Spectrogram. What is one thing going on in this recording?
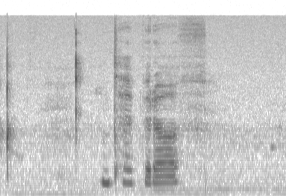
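A young woman speaks briefly and calmly, close to a microphone.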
